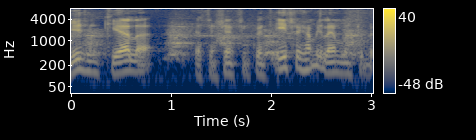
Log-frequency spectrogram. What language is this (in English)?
Portuguese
